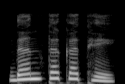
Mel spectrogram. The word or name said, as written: ದಂತಕಥೆ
